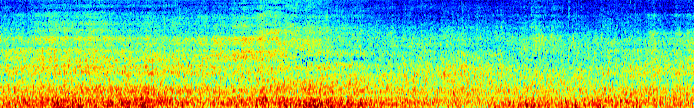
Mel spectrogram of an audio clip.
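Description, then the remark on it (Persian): Steady wash of seashore water at a beach by the Khalij restaurant, reached from Casino Boulevard: waves rolling and surging continuously with a broad rushing hiss, some wind buffeting mixed in. No one speaks; the surf sound stays fairly constant and loud throughout. “میبینید چه صدای آبی میاد؟”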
